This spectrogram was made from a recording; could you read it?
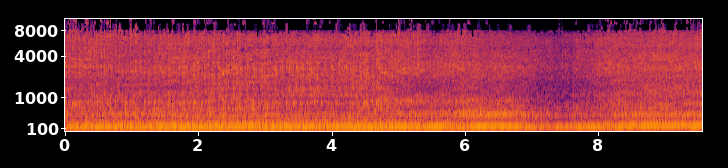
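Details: Texas Speed engine in Ruby, run with aggressive timing that burned the spark plugs: cold start the next day gives a rough, uneven idle with a dull clatter under the exhaust drone that sounded fine when hot; melted pistons.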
